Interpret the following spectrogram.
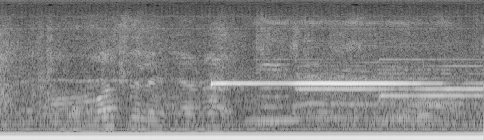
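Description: Background voices briefly, then about a second in a three-note descending chime: clear tones starting one after another, high to low, and ringing on together.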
